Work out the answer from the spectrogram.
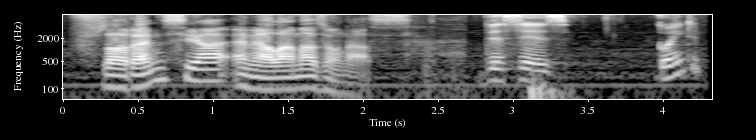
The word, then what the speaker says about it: Florencia en el Amazonas: this is the second Opera in your season pronounce the name of the Opera for us so we all get it right Florencia and Al amazonas this is going to sound familiar to our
